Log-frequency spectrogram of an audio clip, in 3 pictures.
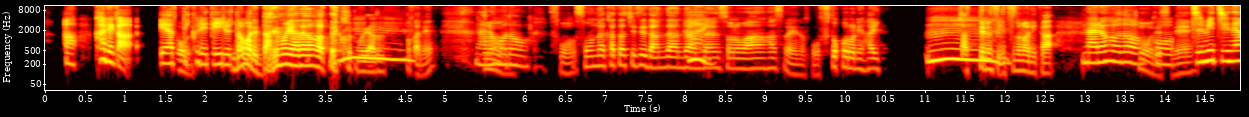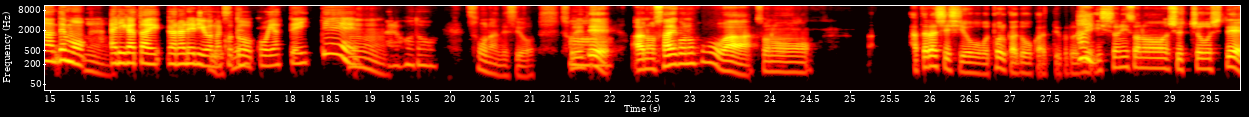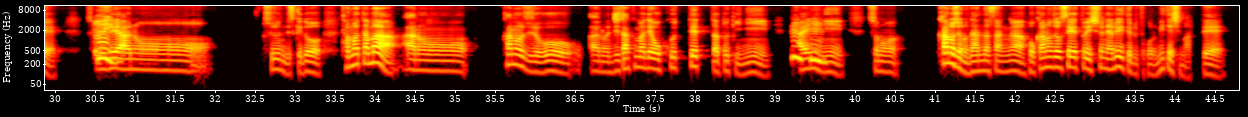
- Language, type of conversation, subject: Japanese, podcast, どの映画のシーンが一番好きですか？
- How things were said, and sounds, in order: other noise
